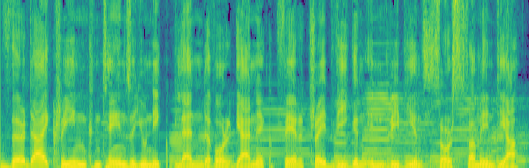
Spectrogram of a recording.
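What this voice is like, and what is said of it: Put-on Indian accent. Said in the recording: “I have an Indian accent”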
